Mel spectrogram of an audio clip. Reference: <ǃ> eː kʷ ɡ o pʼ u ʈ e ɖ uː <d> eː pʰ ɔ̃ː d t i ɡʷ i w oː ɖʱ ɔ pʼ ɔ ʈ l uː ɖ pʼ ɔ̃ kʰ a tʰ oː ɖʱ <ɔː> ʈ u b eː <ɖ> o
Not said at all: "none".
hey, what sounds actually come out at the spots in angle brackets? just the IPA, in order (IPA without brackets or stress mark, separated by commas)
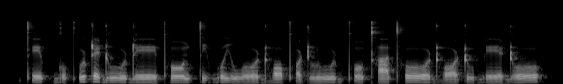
tʼ, ɖ, ɔː, ɖ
